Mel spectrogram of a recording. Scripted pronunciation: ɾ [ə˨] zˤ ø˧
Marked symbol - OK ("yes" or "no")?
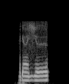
yes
